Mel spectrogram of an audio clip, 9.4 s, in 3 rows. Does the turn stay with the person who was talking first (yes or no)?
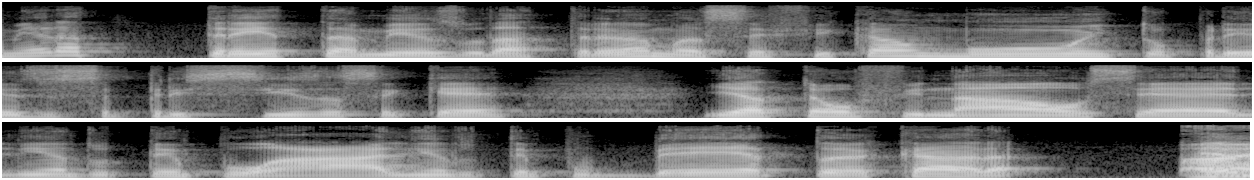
no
